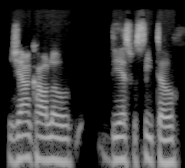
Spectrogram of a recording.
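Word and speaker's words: Giancarlo Esposito: And, you got my boy, Giancarlo D'Esposito.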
